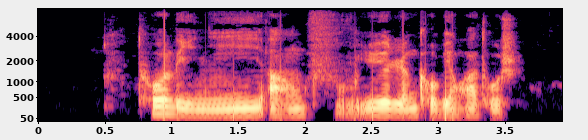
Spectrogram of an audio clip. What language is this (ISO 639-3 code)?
zho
